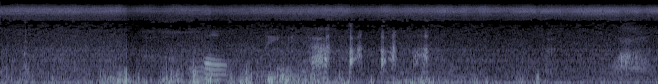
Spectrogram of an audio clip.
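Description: Indistinct voices talking quietly, with a low rumble and a steady high hiss underneath.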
